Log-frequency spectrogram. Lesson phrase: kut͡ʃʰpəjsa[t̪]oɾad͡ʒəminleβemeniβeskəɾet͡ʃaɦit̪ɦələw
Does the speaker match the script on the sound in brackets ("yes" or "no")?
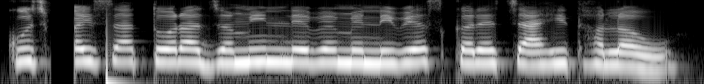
yes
